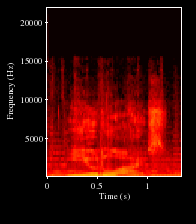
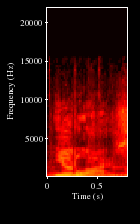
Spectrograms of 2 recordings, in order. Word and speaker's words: Yoodlize: for your DIY project, Utilize. Now it's spelled different. YOODLIZE. Utilize.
